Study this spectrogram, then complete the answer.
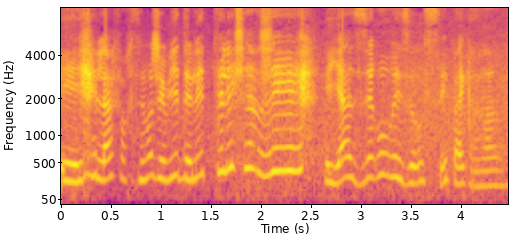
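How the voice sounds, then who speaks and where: A woman speaks at a high pitch with noticeable background noise. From Brittany, France. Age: 20s. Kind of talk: casual vlog narration while hiking. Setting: outdoors.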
